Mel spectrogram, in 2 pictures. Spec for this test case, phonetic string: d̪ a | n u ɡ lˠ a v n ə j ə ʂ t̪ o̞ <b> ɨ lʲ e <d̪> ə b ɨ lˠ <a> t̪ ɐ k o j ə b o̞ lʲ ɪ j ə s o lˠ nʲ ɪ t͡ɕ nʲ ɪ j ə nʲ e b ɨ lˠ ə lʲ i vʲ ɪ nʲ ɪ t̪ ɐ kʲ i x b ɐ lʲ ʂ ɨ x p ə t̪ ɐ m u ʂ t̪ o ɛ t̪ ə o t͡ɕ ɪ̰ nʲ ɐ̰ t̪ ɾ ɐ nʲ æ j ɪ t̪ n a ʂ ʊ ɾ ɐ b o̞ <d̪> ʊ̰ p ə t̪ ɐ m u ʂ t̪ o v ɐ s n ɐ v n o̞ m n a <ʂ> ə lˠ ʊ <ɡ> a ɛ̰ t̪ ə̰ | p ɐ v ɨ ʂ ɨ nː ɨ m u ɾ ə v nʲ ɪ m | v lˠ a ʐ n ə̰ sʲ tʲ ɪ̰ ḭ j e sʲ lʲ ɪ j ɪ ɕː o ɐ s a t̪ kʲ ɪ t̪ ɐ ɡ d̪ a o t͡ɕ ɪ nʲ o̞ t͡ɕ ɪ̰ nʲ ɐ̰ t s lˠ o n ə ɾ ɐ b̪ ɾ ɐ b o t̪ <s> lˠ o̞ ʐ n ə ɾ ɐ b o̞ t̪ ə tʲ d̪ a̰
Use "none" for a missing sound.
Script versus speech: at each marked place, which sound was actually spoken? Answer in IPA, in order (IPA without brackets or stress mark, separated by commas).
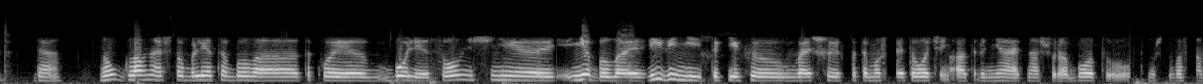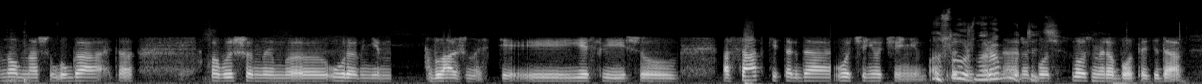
b, t̪, ə, t̪, ʂ, ɡ, s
